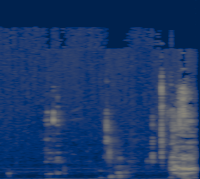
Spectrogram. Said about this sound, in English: Now, it has a nice nose to it. A little bit of floral, a little bit of brown sugar. It's a nice amber color. Let's take a sip and give it a try.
